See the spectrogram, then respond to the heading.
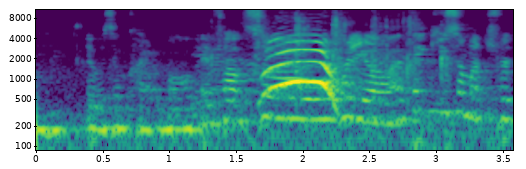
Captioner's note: cheers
